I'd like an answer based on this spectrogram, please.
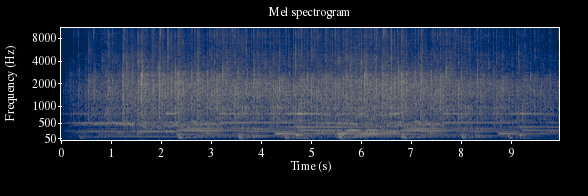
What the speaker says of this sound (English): So you can hear clapping, and it really gives it that live feel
